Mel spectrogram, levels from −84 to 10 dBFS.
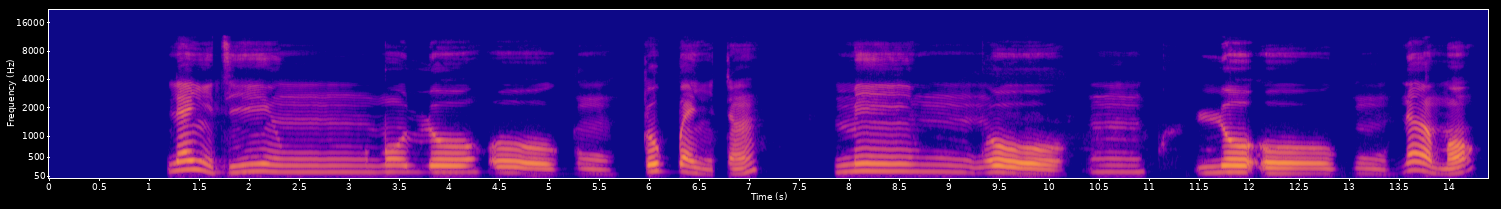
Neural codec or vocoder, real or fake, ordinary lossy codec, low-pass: none; real; none; none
